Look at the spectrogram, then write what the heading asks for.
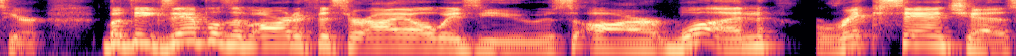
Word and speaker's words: artificer: also the newest one artificer you might also hear artificer and I don't like that I'm an artificer is how I personally pronounce it so artificers are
